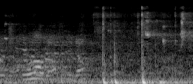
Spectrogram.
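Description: A ball thuds sharply as it is thrown and hit.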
